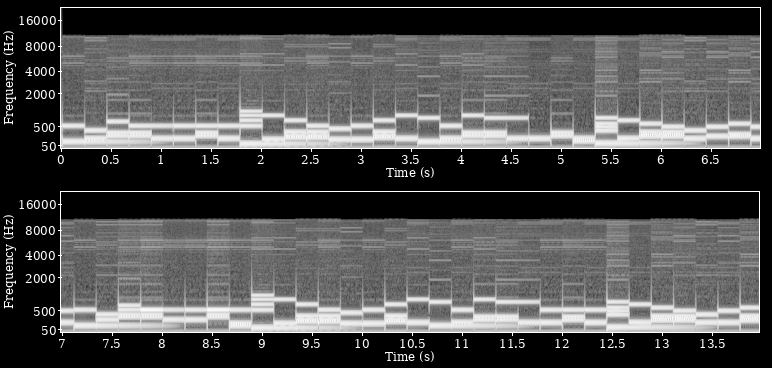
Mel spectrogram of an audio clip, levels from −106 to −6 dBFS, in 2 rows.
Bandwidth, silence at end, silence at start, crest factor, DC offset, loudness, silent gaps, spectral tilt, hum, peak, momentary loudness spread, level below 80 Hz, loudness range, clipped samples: 11 kHz; 0 s; 0 s; 12 dB; 1%; -14 LUFS; none; -8.5 dB/octave; none; 0 dBFS; 3 LU; -36 dBFS; 1 LU; under 0.1%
